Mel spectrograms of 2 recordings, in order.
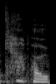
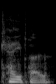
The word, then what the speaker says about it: capo: We can finally put the capo pronunciation to bed. It is emphatically not capo, right? So many people of Italian origin have said it is capo.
